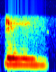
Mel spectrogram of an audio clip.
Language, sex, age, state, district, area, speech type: Nepali, female, 18-30, West Bengal, Darjeeling, rural, conversation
